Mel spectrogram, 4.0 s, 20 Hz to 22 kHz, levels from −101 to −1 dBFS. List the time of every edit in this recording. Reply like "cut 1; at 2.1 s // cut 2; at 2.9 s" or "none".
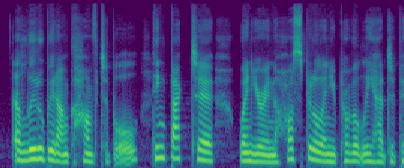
cut 1; at 1.5 s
